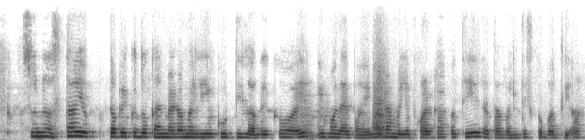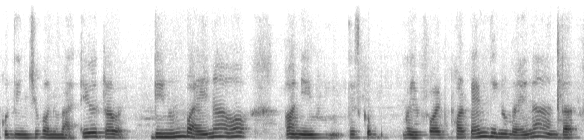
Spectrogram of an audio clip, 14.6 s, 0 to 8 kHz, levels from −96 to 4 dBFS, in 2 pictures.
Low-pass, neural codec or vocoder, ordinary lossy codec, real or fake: 7.2 kHz; codec, 44.1 kHz, 2.6 kbps, SNAC; Opus, 32 kbps; fake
